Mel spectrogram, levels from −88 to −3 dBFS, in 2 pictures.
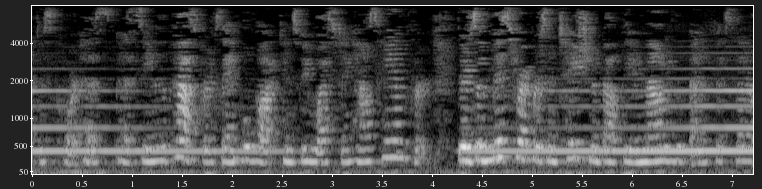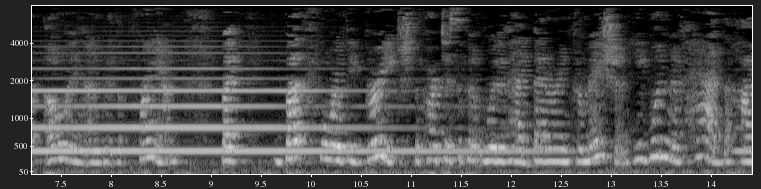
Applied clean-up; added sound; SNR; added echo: none; Wind instrument, woodwind instrument; 3 dB; reverberation time 0.2 s.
